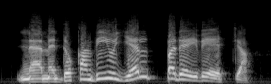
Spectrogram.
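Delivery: high voice, calling out loudly. Little My calls up to Hemulen, sitting alone on his roof; calling out. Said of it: "ropade Lilla My".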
